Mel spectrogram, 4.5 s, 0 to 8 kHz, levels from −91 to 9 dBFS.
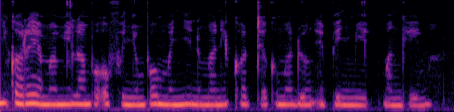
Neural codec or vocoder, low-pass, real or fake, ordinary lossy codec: none; none; real; none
